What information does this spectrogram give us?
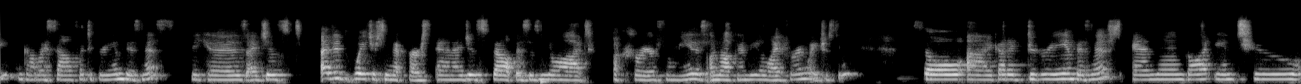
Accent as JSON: {"language": "English", "region": "northern Alberta", "country": "Canada", "tie": "born or raised there", "said": "I grew up on a farm in northern Alberta. I'm from Canada."}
